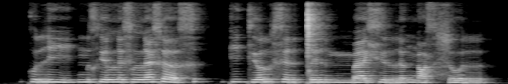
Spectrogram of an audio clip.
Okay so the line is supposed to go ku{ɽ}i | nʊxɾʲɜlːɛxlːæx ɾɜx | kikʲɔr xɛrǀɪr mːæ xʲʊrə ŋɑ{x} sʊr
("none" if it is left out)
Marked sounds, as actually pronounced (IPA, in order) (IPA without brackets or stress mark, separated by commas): r, x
